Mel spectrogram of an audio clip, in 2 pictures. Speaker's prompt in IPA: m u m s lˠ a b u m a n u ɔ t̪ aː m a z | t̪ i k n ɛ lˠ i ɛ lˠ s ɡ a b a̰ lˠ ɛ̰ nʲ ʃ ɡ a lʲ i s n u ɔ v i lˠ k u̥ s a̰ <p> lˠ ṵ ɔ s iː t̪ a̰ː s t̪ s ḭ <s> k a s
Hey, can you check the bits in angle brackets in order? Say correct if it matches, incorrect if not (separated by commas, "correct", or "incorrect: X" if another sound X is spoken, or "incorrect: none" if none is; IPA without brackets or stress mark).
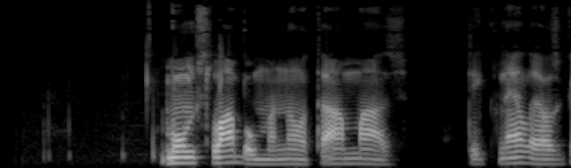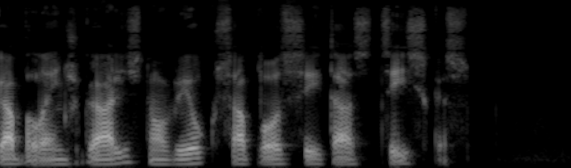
correct, correct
